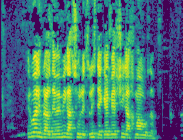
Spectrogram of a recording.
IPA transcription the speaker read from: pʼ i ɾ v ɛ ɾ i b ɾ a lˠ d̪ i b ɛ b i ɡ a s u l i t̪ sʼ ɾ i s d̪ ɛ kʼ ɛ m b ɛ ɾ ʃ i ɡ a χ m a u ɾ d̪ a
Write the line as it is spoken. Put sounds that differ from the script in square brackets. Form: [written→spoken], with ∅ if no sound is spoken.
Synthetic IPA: pʼ i ɾ v ɛ [ɾ→l] i b ɾ a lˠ d̪ [i→ɛ] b ɛ b i ɡ a s u l i t̪ sʼ [ɾ→l] i s d̪ ɛ kʼ ɛ m b ɛ ɾ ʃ i ɡ a χ m a u ɾ d̪ a

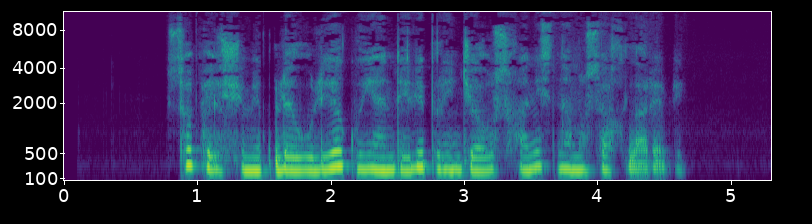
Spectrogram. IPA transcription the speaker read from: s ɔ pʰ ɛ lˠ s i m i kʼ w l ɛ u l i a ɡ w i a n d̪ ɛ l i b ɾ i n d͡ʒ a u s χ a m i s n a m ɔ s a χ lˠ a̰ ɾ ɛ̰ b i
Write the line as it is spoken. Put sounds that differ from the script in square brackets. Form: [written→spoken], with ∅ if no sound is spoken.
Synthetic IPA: s ɔ pʰ ɛ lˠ [s→ʃ] i m i kʼ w l ɛ u l i a ɡ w i a n d̪ ɛ l i b ɾ i n d͡ʒ a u s χ a [m→n] i s n a m ɔ s a χ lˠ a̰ ɾ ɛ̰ b i

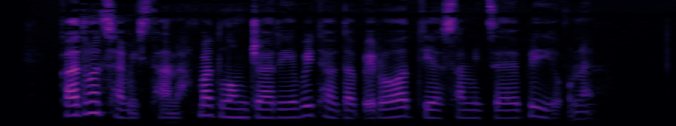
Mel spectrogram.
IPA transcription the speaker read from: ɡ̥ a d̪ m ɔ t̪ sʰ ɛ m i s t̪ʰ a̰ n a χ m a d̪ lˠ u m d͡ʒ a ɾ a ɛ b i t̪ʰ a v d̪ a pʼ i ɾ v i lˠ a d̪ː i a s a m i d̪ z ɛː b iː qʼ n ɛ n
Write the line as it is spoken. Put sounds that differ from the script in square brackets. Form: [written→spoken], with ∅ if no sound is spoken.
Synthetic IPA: ɡ̥ a d̪ m ɔ t̪ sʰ ɛ m i s t̪ʰ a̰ n a χ m a d̪ lˠ [u→ɔ] m d͡ʒ a ɾ [a→i] ɛ b i t̪ʰ a v d̪ a pʼ i ɾ v [i→ɛ] lˠ a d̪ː i a s a m i d̪ z ɛː b iː qʼ n ɛ n

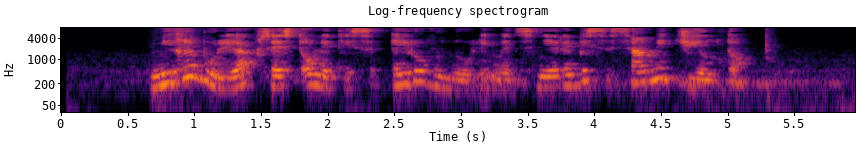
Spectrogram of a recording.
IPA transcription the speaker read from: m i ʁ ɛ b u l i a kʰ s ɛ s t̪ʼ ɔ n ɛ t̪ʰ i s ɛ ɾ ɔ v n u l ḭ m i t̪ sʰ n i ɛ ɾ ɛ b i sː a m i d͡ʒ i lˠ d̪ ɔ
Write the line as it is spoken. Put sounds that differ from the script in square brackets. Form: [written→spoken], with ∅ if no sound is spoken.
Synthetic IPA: m i ʁ ɛ b u l i a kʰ s ɛ s t̪ʼ ɔ n ɛ t̪ʰ i s ɛ ɾ ɔ v n u l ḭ m [i→ɛ] t̪ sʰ n i ɛ ɾ ɛ b i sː a m i d͡ʒ i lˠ d̪ ɔ

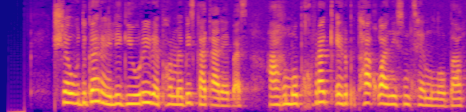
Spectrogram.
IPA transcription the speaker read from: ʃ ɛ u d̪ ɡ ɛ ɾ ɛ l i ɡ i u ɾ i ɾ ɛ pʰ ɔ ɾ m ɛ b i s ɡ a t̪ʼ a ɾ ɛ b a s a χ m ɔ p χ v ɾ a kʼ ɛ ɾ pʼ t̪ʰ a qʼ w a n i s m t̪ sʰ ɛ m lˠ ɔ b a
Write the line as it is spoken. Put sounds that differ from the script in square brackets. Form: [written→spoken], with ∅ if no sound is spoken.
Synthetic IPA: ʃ ɛ u d̪ ɡ [ɛ→a] ɾ ɛ l i ɡ i u ɾ i ɾ ɛ pʰ ɔ ɾ m ɛ b i s ɡ a t̪ʼ a ɾ ɛ b a s a [χ→ʁ] m ɔ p χ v ɾ a kʼ ɛ ɾ pʼ t̪ʰ a qʼ w a n i s m t̪ sʰ ɛ m lˠ ɔ b a

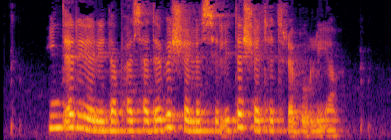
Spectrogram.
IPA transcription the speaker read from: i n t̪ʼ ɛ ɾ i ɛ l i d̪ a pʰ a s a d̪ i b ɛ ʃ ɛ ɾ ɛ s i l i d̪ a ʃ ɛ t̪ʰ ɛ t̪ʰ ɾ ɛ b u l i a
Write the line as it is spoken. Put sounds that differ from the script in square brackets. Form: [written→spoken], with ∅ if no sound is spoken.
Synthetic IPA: i n t̪ʼ ɛ ɾ i ɛ [l→ɾ] i d̪ a pʰ a s a d̪ [i→ɛ] b ɛ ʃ ɛ [ɾ→l] ɛ s i l i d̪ a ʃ ɛ t̪ʰ ɛ t̪ʰ ɾ ɛ b u l i a

